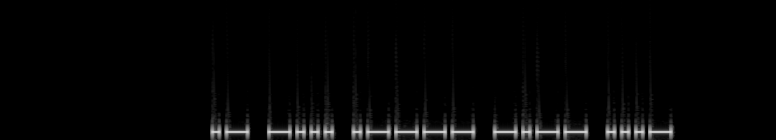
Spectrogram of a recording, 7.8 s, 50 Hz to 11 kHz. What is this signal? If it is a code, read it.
Morse code, heard as a keyed tone, about 17 wpm, 700 Hz. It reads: AB1YV
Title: USA Call Signs - 5 Characters - Repeated 2x - 17wpm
